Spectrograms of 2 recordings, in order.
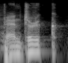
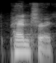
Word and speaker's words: Pentyrch: a very compelling um tale and apparently it's pronounced pentri pentri yeah all right well if you enjoy this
